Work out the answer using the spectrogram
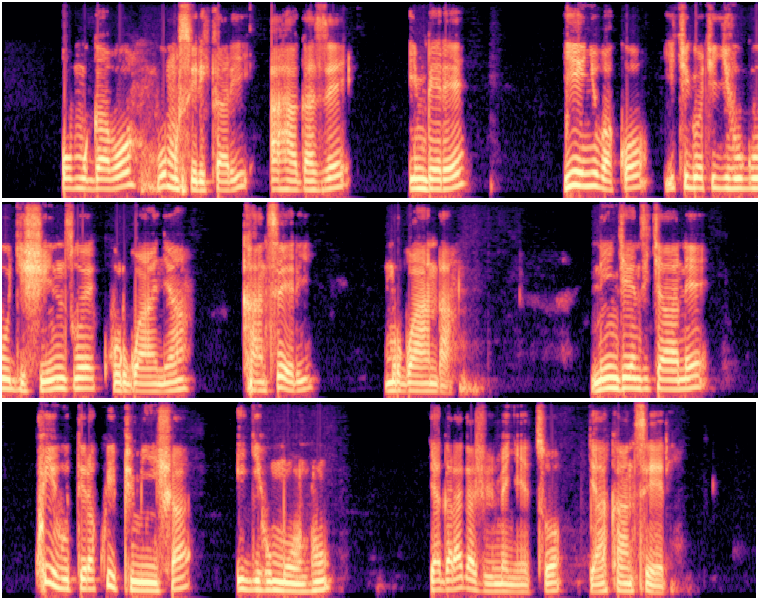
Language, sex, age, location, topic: Kinyarwanda, male, 18-24, Huye, health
